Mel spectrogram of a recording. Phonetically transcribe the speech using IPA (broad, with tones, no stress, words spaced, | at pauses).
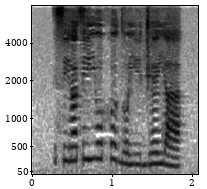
si˧ ɾã˦si˦ jo˦ho˦˨ do˨ji˨d͡ʒɛ̃˧ ja˨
